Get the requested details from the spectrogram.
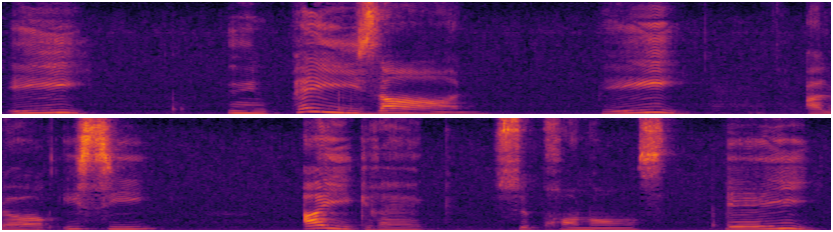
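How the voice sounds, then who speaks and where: A woman teacher giving a phonics lesson to children, pronouncing each word slowly and carefully and repeating it for the class. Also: mid-range voice, animated, slight background noise. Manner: slow, carefully articulated, repeating words for pupils.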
